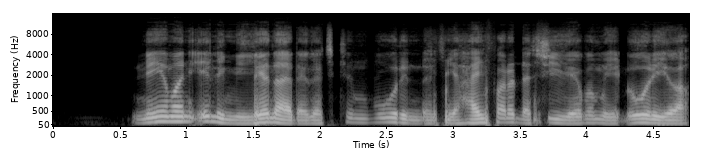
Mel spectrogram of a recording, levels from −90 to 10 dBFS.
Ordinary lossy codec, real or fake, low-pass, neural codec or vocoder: none; fake; 14.4 kHz; codec, 32 kHz, 1.9 kbps, SNAC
